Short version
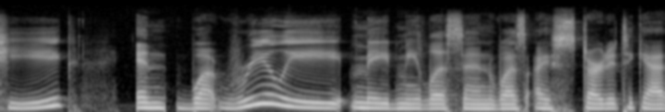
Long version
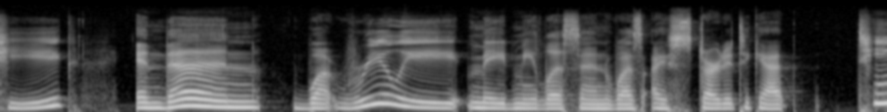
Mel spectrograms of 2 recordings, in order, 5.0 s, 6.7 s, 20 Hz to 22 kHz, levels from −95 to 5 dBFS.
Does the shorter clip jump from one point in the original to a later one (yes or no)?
yes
